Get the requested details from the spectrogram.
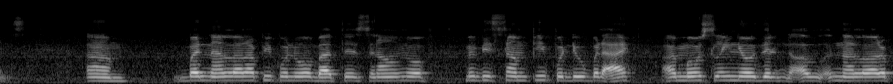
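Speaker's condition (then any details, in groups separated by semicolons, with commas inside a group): Cerebral palsy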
